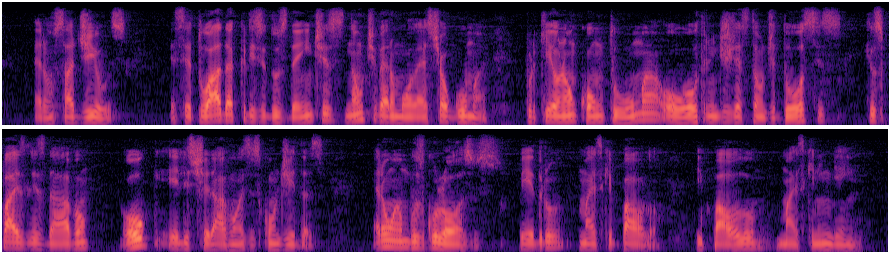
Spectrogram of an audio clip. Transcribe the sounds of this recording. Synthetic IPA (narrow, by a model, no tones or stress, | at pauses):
ɛɾɐ̃w̃sad͡ʒiʊs | eset̪uad̪ɐːkɾizɪd̪ʊzd̪ẽnt͡ʃɪznɐ̃w̃t͡ʃivɛɾɐ̃w̃molɛst͡ʃɐawɡũmɐ | poɾkeewnɐ̃w̃kõnt̪ʊũmɐowowt̪ɾɐĩd͡ʒiʒest̪ɐ̃w̃d͡ʒɪd̪osɪs | kɪʊspajzlɪzd̪avɐ̃w̃ | owkelɪst͡ʃiɾavɐ̃w̃ɐzɪskõnd͡ʒid̪ɐ̰s | ɛɾɐ̃w̃ɐ̃mbʊzɡulɔzʊs | ped̪ɾʊmajskɪpawlʊ̰ | ɪpawlʊmajskɪnĩŋɡẽj̃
